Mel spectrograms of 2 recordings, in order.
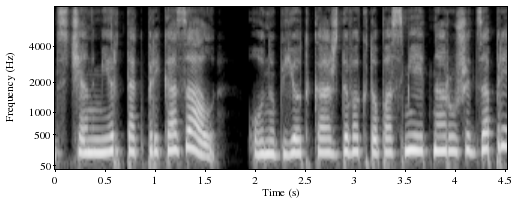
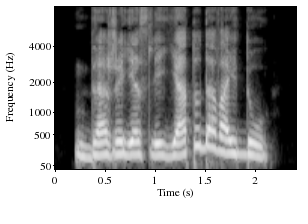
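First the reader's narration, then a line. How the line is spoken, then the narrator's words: Mocking question. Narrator (Russian): насмешливо спросил Шамир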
